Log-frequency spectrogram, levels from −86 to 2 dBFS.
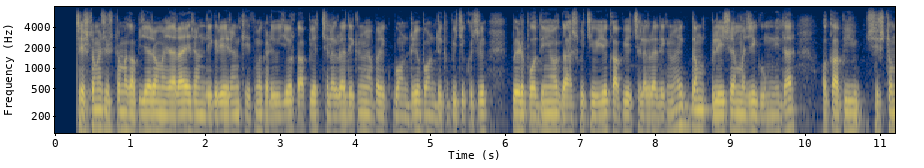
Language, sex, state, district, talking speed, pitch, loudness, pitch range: Hindi, male, Bihar, Jahanabad, 290 wpm, 110 Hz, -18 LUFS, 105-110 Hz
